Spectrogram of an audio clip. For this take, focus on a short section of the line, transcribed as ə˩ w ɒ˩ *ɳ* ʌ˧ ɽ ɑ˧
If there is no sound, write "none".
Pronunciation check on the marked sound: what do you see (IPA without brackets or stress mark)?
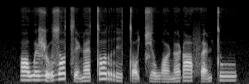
ɳ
